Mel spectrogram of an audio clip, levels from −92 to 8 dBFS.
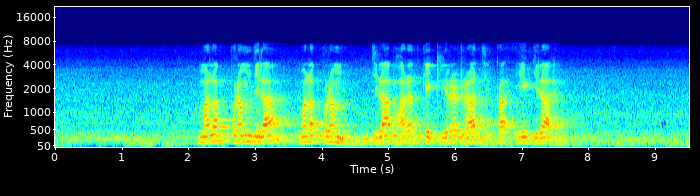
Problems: constant background noise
